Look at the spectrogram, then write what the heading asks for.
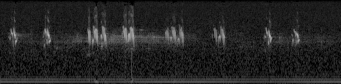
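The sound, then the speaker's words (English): Tree swallow calls: a series of bright, liquid chirps, some doubled or trilled, repeating irregularly about three times a second over a faint steady low hum, with no voices. “Behind the robins by a week or two comes my favorite sign of spring, the tree swallow.”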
